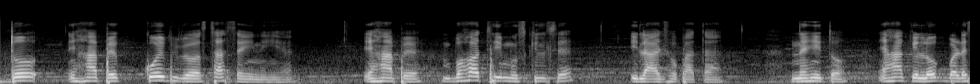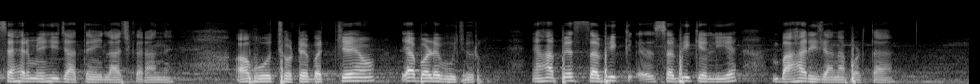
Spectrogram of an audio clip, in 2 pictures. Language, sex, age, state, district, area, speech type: Hindi, male, 18-30, Uttar Pradesh, Sonbhadra, rural, spontaneous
